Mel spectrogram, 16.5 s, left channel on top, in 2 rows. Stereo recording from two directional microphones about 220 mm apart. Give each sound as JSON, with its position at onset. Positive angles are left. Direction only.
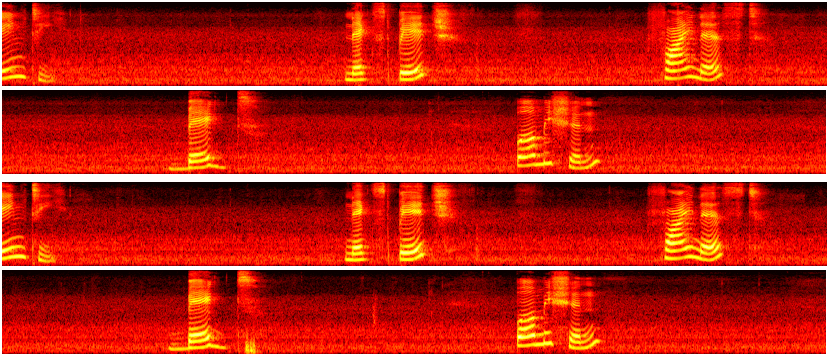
{"t": 0.3, "sound": "a woman's voice", "side_deg": -20}
{"t": 3.4, "sound": "a woman's voice", "side_deg": -10}
{"t": 6.6, "sound": "a woman's voice", "side_deg": -10}
{"t": 10.1, "sound": "a woman's voice", "side_deg": -15}
{"t": 13.4, "sound": "a woman's voice", "side_deg": -20}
